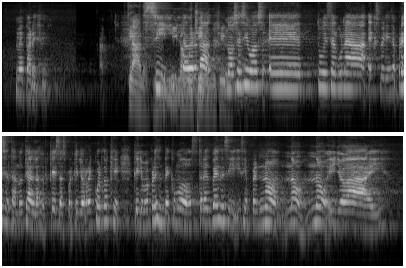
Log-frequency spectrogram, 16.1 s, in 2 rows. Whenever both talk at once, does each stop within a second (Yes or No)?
No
